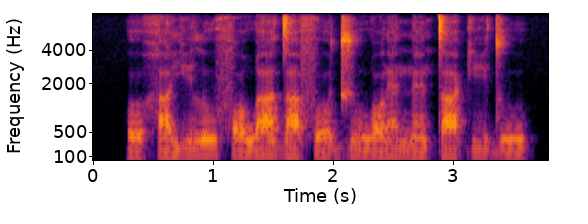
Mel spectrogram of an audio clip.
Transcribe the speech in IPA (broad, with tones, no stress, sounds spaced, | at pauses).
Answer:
o˨ h a˨ j i˧ l u˧ f ɔ˨ w a˨˦ d a˦˨ f o˨˦ d͡ʒ u˦˨ w ɔ˨˦ ɾ ɛ̃˦ n ɛ̃˧ t a˦ k i˦˨ d u˧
